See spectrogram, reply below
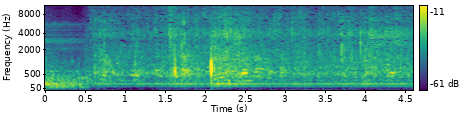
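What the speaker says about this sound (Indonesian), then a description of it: "Ini cuacanya masih turun hujan" Steady rain falls during bad weather in Cisarua, Bandung, a continuous soft hiss with occasional distinct drips and taps, with a low hum underneath.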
